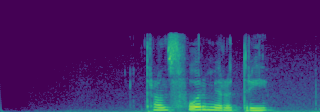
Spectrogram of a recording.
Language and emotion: Russian, neutral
